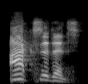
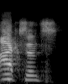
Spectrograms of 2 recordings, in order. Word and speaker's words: accidents: Accidents. Not accents. Accidents. There's like. I said accidents. Yeah. There's another syllable in there to leave it out.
